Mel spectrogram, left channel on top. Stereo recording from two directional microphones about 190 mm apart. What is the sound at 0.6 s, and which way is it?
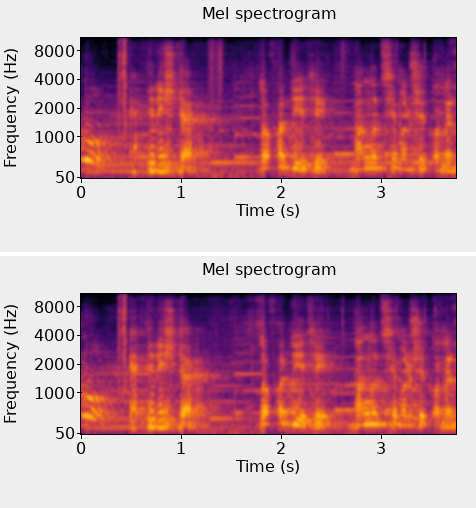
Speech, 30° right (ahead or behind).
